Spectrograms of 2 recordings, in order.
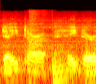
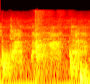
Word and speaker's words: Data Hater: Is it like Data Hater, like hater of data, or? Yeah, I think it is like hater. I just realized that that's how you say it, because in Europe you say data hata.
